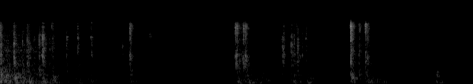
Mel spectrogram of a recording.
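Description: Someone types on a computer keyboard in short, quiet bursts of clicking keys separated by pauses, close by and fairly soft, with no voices.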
